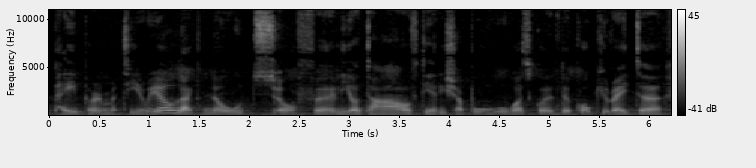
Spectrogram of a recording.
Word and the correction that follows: Chapuis: Who is the co-curator? – Thierry Chapuis. – Chapuis. – Sorry for my pronunciation.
